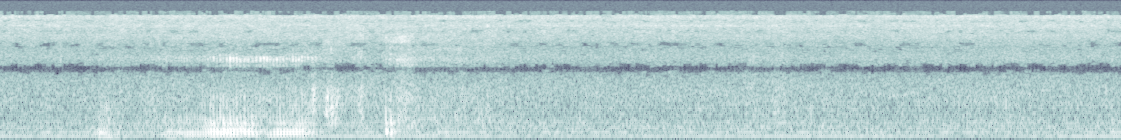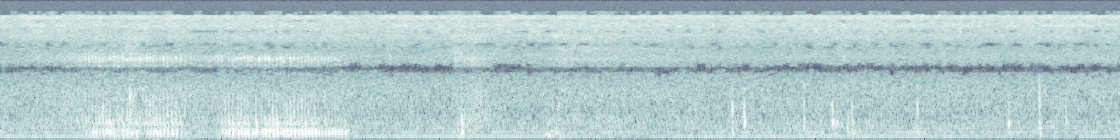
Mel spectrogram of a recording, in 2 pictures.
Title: And you think your husband snores.......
